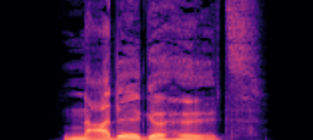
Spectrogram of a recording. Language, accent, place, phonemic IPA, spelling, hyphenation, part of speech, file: German, Germany, Berlin, /ˈnaːdəlɡəˌhœlt͡s/, Nadelgehölz, Na‧del‧ge‧hölz, noun, De-Nadelgehölz.ogg
- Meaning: coniferous tree or shrub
